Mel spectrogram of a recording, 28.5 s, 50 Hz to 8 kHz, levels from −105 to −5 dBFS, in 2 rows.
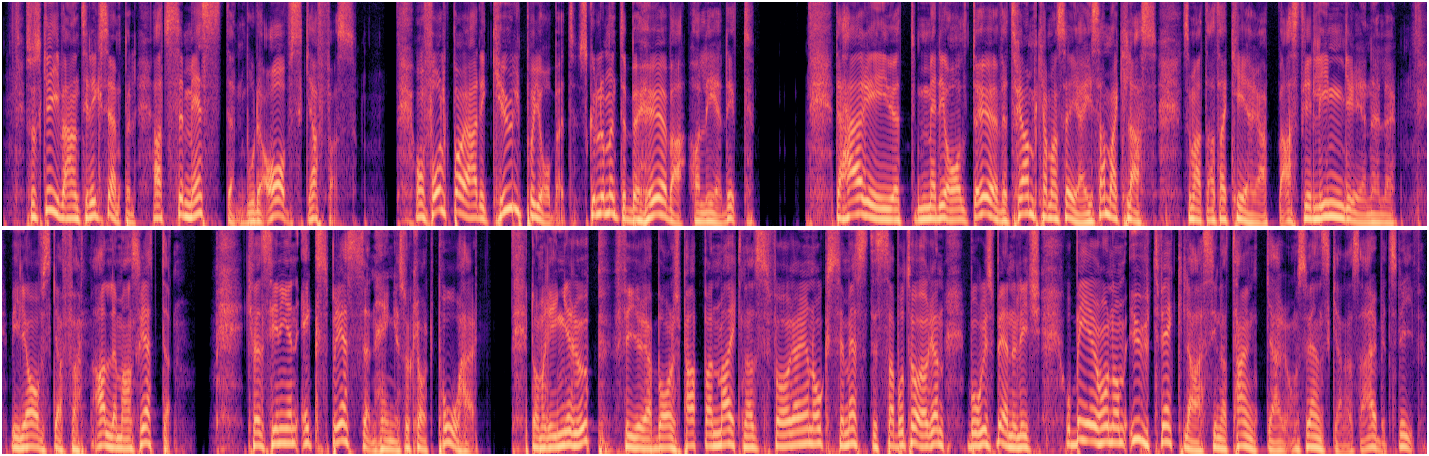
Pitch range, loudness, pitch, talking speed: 120-175 Hz, -18 LUFS, 145 Hz, 145 wpm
